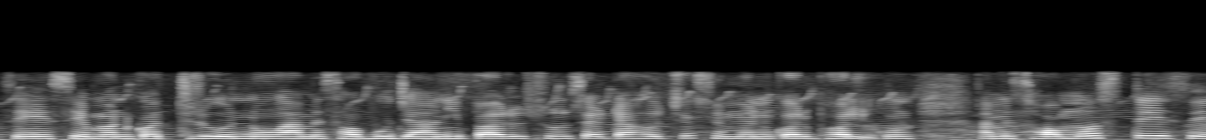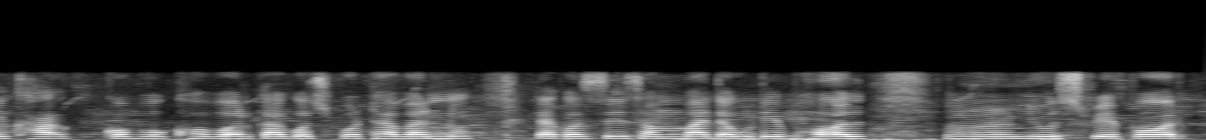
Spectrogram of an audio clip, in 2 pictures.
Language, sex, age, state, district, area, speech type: Odia, female, 18-30, Odisha, Kalahandi, rural, spontaneous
